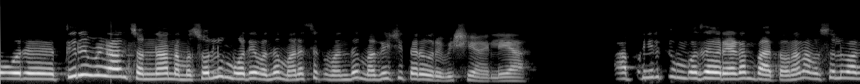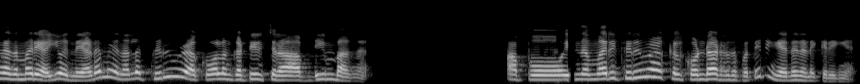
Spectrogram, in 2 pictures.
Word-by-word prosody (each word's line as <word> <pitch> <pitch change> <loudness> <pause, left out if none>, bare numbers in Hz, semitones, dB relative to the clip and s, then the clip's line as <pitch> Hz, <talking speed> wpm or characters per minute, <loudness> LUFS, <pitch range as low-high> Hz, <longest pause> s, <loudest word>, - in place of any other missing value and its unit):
ஒரு 265 0 +8 0.4
திருவிழான்னு 395 -2 +6
சொன்னா 245 -1 +3
நம்ம 220 -2 +1
சொல்லும்போதே 275 -2 +4
வந்து 240 +5 +1
மனசுக்கு 245 +2 -4
வந்து 220 +6 -2
மகிழ்ச்சி 265 +7 -3
தர 250 -1 +1
ஒரு 190 - -4
விஷயம் 190 -4 -7
இல்லயா! 165 +2 -5 1.0
அப்பிடி 295 +4 -6
இருக்கும்போது, 310 -5 -1
ஒரு 265 -2 +5
இடம் 280 +1 +1
பார்த்தோன்னா, 220 0 0
அவுங்க 255 -2 -5
சொல்லுவாங்க 290 -3 0
இந்தமாரி 240 0 0
ஐயோ! 255 +6 -1
இந்த 190 -1 -5
இடமே 305 - -3
நல்ல 265 +5 -3 0.2
திருவிழா 325 -2 -2
கோலம் 240 0 -2
கட்டிடுச்சுடா 225 -2 -2
அப்பிடிம்பாங்க. 200 -4 -7 1.6
அப்போ 220 -1 -5 0.3
இந்தமாரி 240 +3 -2
திருவிழாக்கள் 315 -5 -3
கொண்டாட்றதப் 230 -3 -1
பத்தி 250 - -10
நீங்க 235 - -6
என்ன 200 +2 -5
நினைக்கிறீங்க? 155 -6 -12
245 Hz, 130 wpm, -18 LUFS, 220-285 Hz, 1.6 s, ஒரு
